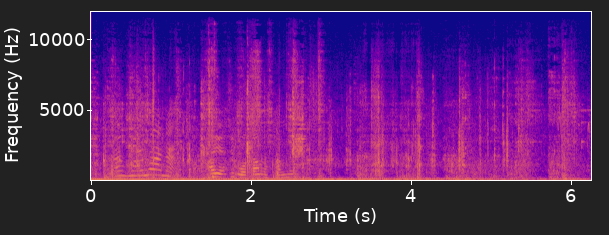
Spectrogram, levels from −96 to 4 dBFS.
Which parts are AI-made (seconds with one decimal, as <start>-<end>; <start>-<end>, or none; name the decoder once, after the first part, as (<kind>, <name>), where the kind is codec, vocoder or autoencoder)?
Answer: 3.4-4.1 (codec, HILCodec)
